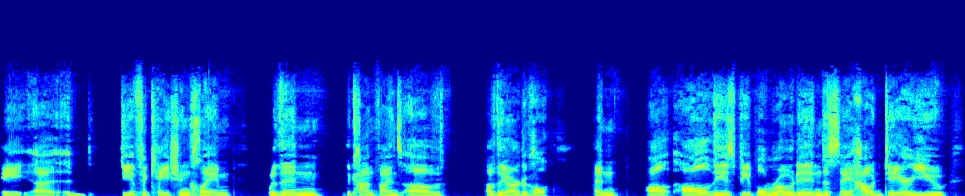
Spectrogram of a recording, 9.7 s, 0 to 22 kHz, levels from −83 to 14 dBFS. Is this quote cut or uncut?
uncut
